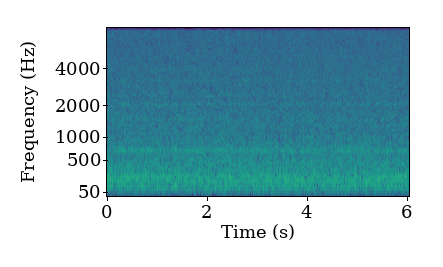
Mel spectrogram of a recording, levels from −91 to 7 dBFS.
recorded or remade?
remade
